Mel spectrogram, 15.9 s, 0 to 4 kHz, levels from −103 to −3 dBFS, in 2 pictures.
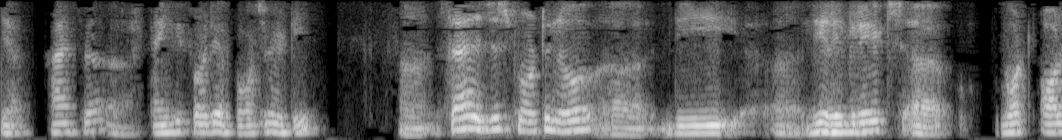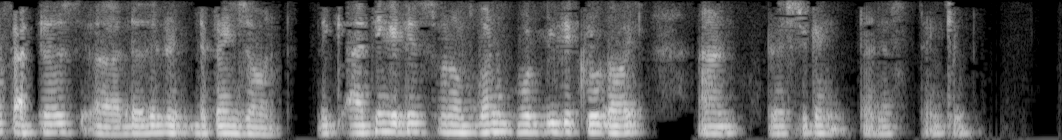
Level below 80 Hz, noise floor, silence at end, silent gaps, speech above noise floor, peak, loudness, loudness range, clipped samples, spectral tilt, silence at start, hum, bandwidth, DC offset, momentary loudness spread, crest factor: -58 dBFS; -67 dBFS; 0.65 s; none; 43 dB; -4 dBFS; -24 LUFS; 4 LU; under 0.1%; -12 dB/octave; 0 s; none; 4 kHz; under 0.1%; 13 LU; 18 dB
